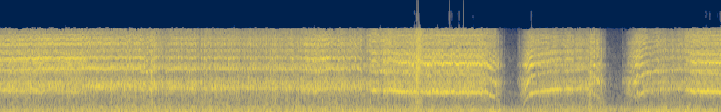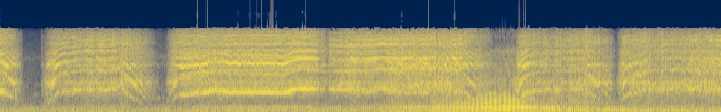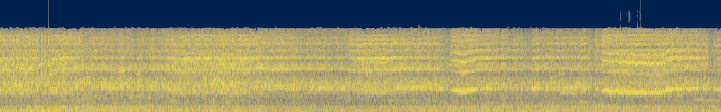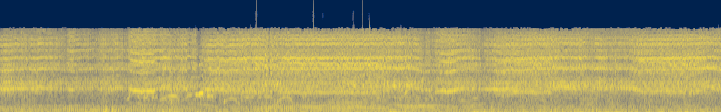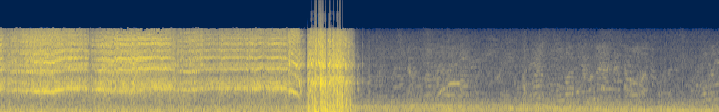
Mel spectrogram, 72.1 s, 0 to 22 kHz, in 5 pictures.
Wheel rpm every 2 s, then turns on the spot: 220, 230, 230, 230, 190, 140, 140, 110, 120, 170, 220, 190, 110, 130, 210, 230, 220, 230, 230, 230, 220, 220, 230, 220, 210, 220, 220, 220, 220, 220, 220, 200, 70, 0, 0, 0.
none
